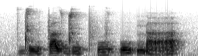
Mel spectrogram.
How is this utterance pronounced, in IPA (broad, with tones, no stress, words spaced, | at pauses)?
dɯː˨˩pa˧wduː˨˩ pʰuː˥˩t̚wu˦˥ʔŋaː˩˦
